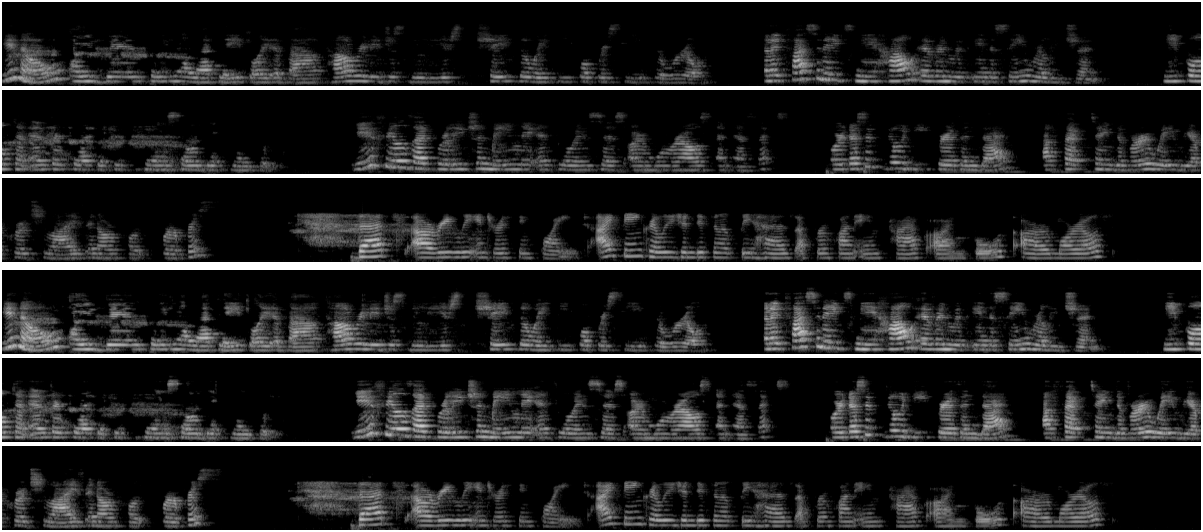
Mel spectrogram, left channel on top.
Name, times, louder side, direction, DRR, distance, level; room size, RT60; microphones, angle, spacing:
voice 1, 0.0-7.1 7.6-11.0 11.6-14.8 15.5-19.7 20.3-22.1 22.4-26.0, right 6 dB, 75° right, 0.6 m, -29 dB
voice 2, 0.7-1.9 12.3-13.9 26.8-35.1, left 2 dB, 5° left, 0.6 m, -32 dB
3.1 x 3.0 x 4.6 m
head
